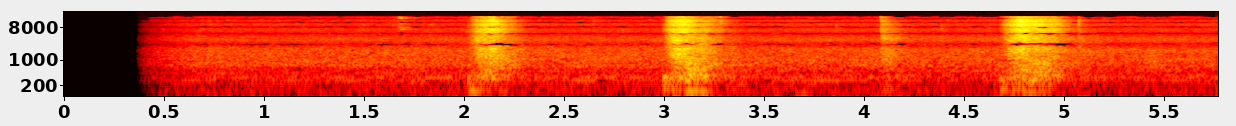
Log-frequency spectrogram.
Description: She's still at it. After 15 min of sneezing.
